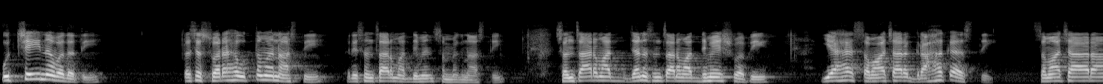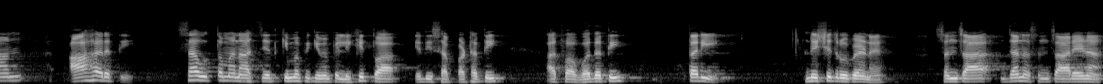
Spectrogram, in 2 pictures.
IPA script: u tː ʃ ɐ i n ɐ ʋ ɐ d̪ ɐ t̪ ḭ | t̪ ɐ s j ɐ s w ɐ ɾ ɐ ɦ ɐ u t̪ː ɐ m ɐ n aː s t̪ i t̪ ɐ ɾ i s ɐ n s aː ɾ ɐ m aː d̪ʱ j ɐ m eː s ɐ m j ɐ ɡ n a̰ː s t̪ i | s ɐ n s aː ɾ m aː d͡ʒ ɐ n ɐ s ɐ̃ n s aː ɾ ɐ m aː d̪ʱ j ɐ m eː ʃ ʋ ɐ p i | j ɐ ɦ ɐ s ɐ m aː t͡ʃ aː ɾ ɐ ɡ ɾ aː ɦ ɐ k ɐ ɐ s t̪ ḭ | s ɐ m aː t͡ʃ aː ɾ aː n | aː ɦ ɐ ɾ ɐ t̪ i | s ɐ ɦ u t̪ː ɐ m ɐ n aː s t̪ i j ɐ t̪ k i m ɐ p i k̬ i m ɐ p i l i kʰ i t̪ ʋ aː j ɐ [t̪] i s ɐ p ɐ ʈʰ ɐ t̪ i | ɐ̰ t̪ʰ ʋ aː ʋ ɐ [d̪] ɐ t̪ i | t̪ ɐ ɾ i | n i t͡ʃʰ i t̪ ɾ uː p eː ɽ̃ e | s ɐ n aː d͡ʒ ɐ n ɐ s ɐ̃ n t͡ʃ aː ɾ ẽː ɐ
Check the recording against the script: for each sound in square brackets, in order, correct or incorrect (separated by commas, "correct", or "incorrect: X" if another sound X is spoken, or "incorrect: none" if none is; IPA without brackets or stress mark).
incorrect: d̪, correct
